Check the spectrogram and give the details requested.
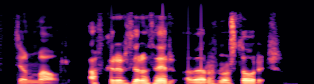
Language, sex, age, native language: Icelandic, male, 20-29, Icelandic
